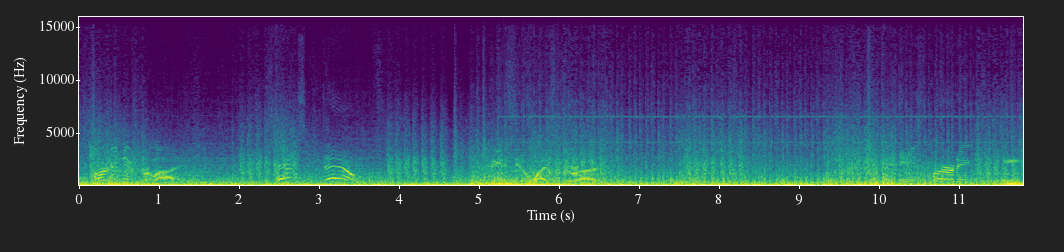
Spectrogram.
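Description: Gunfire in Steel Division, a World War II strategy game, with dense rattling bursts, heavy artillery thuds and explosions rolling continuously, loud and close, while radio-style voices chatter over the battle.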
